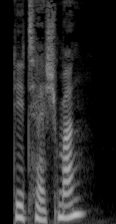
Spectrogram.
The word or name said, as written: DETACHEMENTERNES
